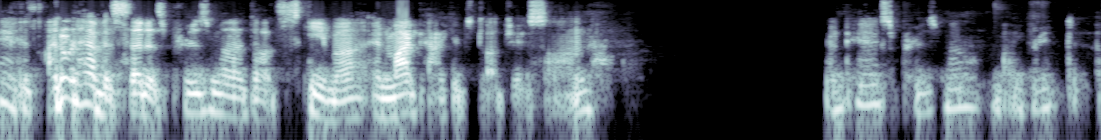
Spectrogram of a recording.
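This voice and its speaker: A man speaks at a fairly high pitch and a moderate pace, with very wide pitch swings and big swings in loudness. The sound is dry and close, with no echo. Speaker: web developer co-hosting a learning stream. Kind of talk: casual live coding session. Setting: live stream. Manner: mumbling while thinking.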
